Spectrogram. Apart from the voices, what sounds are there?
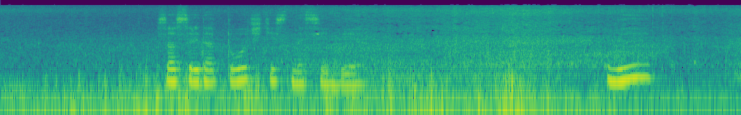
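sound of sea waves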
